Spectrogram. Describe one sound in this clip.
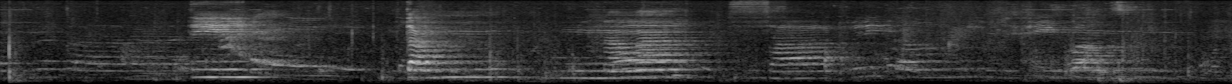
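Another young girl answers through a microphone over loudspeakers.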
